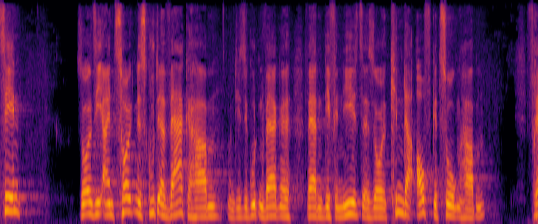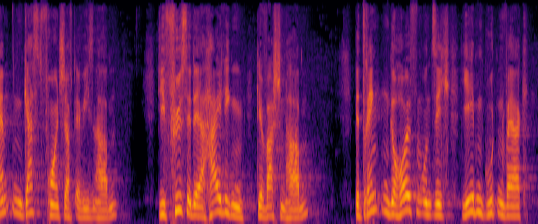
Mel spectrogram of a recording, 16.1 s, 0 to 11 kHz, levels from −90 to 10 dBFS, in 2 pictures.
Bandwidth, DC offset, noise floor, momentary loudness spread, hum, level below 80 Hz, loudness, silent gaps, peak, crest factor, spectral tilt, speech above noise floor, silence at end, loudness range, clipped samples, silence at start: 11 kHz; under 0.1%; -60 dBFS; 7 LU; none; -56 dBFS; -18 LUFS; none; -2 dBFS; 16 dB; -5.5 dB/octave; 43 dB; 0.2 s; 2 LU; under 0.1%; 0 s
